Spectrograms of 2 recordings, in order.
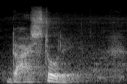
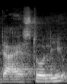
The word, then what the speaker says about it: diastole: The contraction is referred to as the systole, and the relaxation is known as diastole. The systole and diastole, or systole or diastole, as you may pronounce it.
